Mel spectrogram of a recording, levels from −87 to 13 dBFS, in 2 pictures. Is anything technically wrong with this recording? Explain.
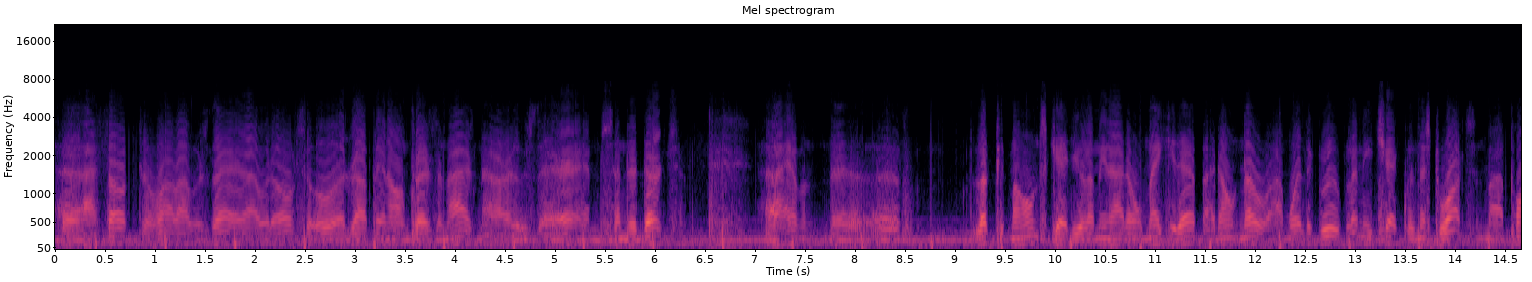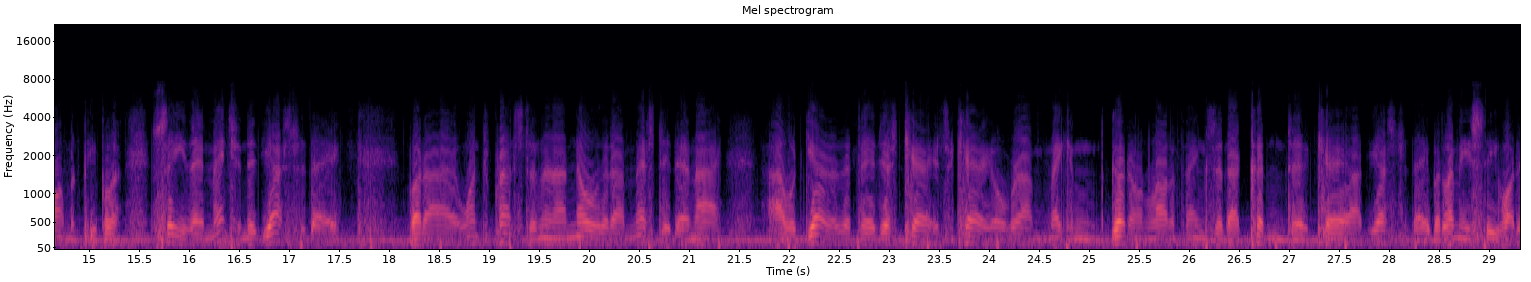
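No, nothing technically wrong can be heard here.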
